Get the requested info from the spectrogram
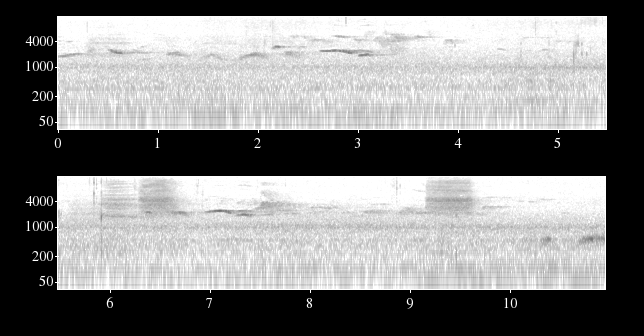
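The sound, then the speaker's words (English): A wood pigeon coos softly in a garden, its low repeated phrases finishing on one note, blending into a quiet, fresh outdoor morning with faint chirps from other birds and steady background hiss. “You hear that wood pigeon?”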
